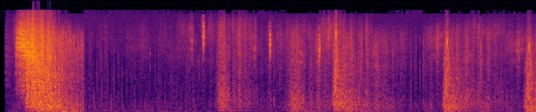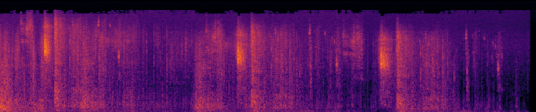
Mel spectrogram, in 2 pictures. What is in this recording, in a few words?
Larger Chemical Flame Flares Up As Wind Blows On Fuel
